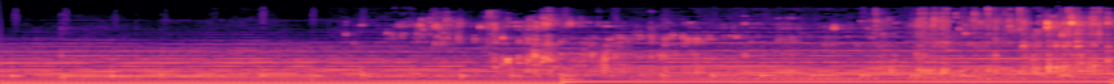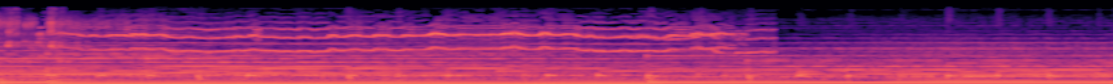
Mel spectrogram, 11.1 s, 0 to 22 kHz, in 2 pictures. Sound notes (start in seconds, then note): 1.7 coffee flows; 6.5 kettle whistles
